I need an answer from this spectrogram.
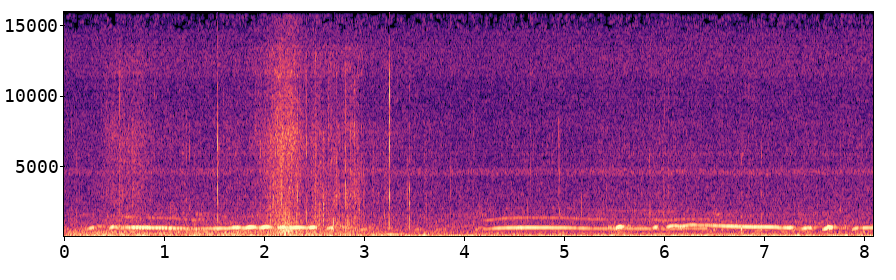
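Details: Coyotes recorded while camping in eastern Oklahoma, 2021–2022, give long, wavering howls that slide up and down, with a low rumble in the background.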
